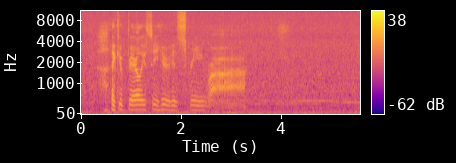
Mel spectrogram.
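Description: A waterfall rushes nearby.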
